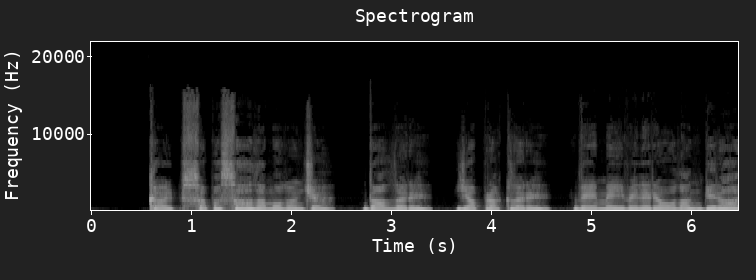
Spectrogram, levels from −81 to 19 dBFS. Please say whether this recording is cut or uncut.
uncut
